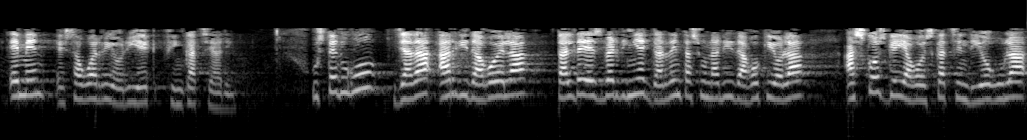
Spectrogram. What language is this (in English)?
Basque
